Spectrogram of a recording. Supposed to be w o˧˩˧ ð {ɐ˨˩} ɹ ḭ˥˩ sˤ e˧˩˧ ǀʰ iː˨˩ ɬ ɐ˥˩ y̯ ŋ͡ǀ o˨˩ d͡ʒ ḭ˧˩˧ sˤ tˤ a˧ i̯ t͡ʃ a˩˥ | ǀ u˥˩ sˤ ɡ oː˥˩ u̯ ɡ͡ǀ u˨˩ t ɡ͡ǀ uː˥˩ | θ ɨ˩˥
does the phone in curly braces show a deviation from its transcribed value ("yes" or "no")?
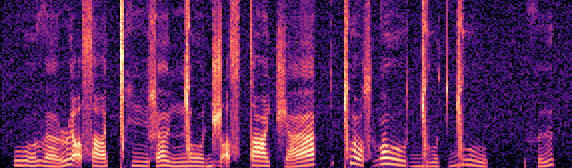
no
